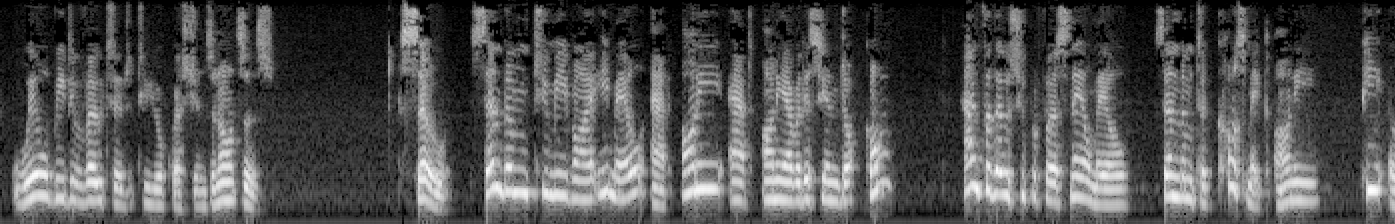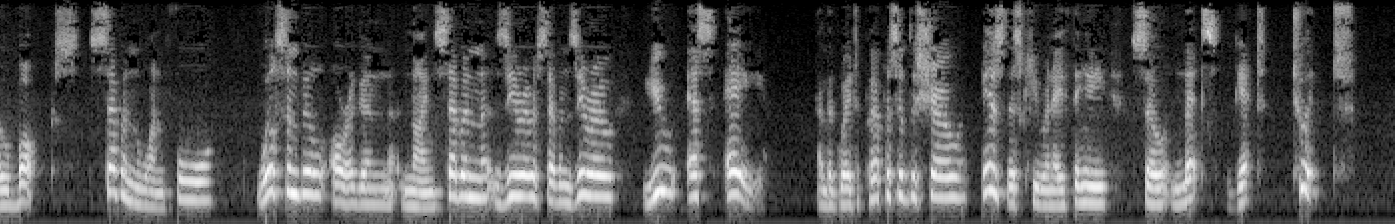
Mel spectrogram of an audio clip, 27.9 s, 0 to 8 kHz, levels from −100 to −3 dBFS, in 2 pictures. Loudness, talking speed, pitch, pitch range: -16 LUFS, 115 wpm, 225 Hz, 185-275 Hz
